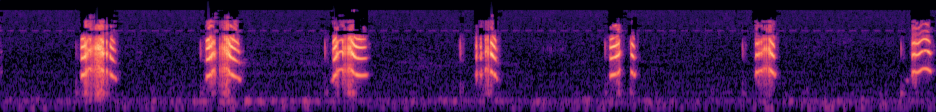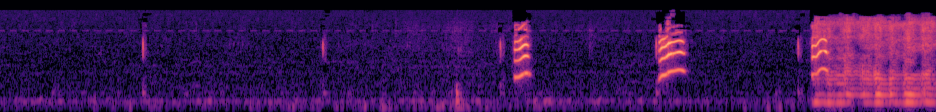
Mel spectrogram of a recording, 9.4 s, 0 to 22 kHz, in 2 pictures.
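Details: Young kookaburra on 6 November 2014: a series of short, twisting squeaky notes roughly every half second, then a pause, two more notes and a burst of broad noise at the end.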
